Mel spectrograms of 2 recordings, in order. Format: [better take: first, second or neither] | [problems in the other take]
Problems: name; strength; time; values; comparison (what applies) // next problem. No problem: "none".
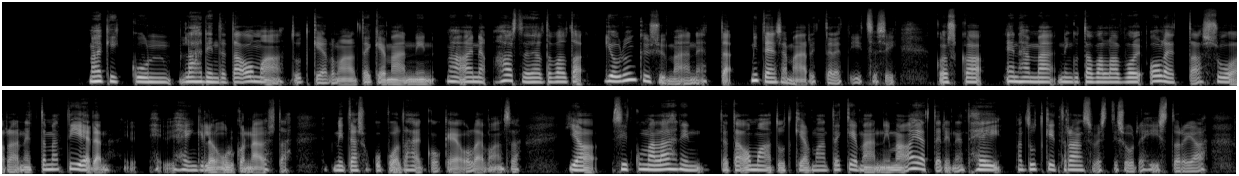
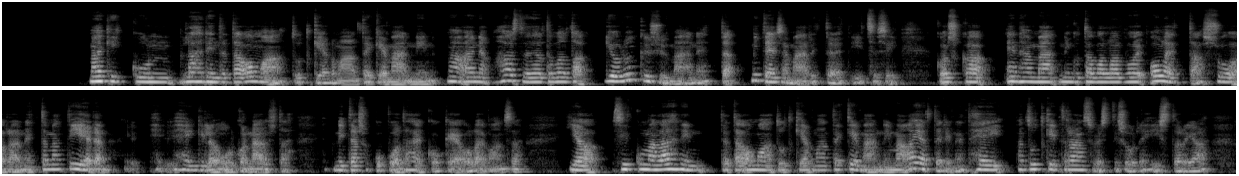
first | off-mic speech; far // room echo; very slight; dies away in 0.2 s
